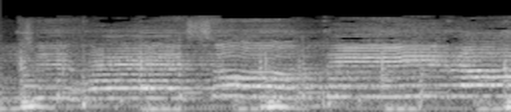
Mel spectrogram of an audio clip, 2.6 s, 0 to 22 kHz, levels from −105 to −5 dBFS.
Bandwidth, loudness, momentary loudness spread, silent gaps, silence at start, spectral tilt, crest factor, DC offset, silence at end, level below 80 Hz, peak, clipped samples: 13 kHz; -24 LUFS; 3 LU; none; 0 s; -4.5 dB/octave; 16 dB; under 0.1%; 0 s; -46 dBFS; -8 dBFS; under 0.1%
